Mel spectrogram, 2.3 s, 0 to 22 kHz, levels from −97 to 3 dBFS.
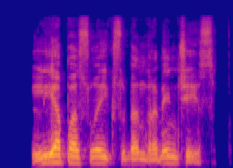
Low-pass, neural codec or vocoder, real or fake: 14.4 kHz; vocoder, 44.1 kHz, 128 mel bands, Pupu-Vocoder; fake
